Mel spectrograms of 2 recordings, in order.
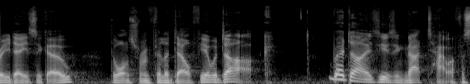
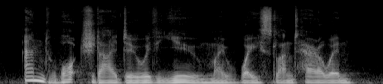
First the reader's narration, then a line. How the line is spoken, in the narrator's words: Armage purred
